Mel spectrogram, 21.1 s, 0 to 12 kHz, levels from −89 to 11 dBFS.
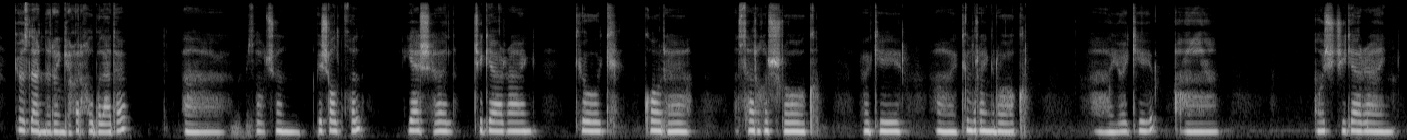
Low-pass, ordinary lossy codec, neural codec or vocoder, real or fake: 10.8 kHz; none; none; real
